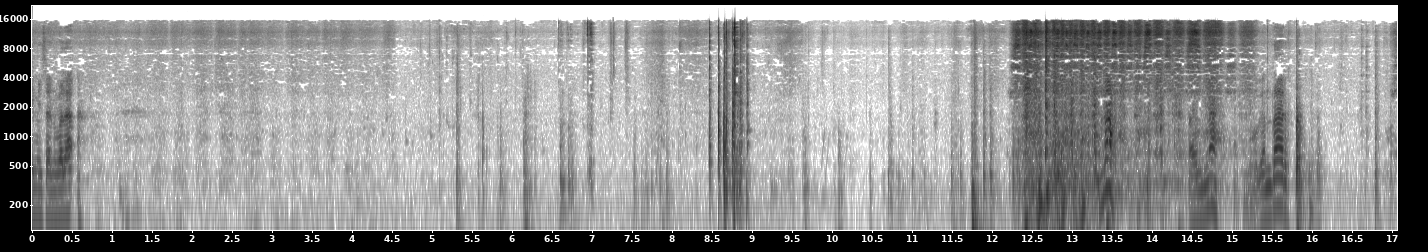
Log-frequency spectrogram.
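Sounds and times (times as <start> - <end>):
pull-start rope knocks and clatter: 9.6 - 14.5
boat engine running roughly: 12.2 - 15.1.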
